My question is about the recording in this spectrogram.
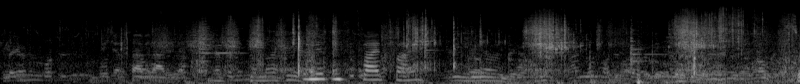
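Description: Several people talking in the background, with two short scrapes of a trowel against dry earth, about five and a half and seven seconds in.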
